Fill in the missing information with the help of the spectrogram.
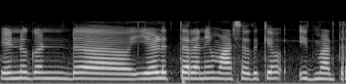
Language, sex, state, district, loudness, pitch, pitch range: Kannada, female, Karnataka, Chamarajanagar, -15 LUFS, 270 Hz, 260-280 Hz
